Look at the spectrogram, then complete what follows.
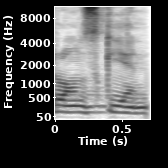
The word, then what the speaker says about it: Wronskian: है रस्किन होता है देन रस्किन डबल यहां पर साइलेंट होता है ठीक है ऑफ वाव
